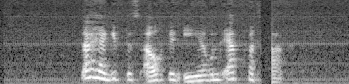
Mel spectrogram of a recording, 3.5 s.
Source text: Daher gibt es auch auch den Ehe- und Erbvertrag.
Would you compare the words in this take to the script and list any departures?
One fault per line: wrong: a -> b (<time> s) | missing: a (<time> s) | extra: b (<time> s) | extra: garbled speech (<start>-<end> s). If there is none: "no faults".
missing: auch (1.6 s)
